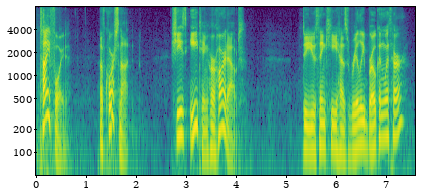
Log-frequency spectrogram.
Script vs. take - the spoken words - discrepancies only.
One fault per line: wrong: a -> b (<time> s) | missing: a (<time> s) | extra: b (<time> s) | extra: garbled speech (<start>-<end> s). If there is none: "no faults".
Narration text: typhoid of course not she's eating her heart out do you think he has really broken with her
no faults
